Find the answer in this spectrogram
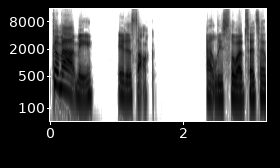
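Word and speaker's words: Sauk: And it's spelled S A U K, but it's pronounced Sock. Interesting. Yep. I looked it up for everyone who might come at me. It is Sock.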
